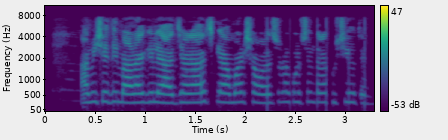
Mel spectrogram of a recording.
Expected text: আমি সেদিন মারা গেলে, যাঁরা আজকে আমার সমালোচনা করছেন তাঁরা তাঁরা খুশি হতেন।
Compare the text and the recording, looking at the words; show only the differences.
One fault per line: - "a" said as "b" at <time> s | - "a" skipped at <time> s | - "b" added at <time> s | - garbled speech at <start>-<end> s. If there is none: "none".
- "তাঁরা" skipped at 2.9 s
